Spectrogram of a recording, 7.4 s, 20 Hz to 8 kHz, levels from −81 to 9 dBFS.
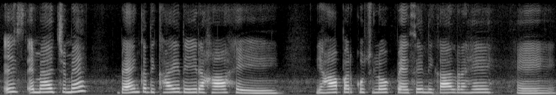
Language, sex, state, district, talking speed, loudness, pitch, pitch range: Hindi, female, Rajasthan, Jaipur, 130 wpm, -16 LUFS, 270 Hz, 250-280 Hz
